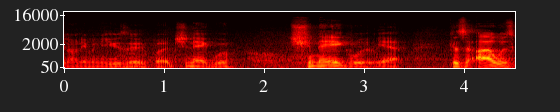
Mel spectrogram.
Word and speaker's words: Chinegwu: Oh, I usually don't even use it, but Chinegwu. Chinegwu. Yeah. Because I was going with a more Asian pronunciation.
